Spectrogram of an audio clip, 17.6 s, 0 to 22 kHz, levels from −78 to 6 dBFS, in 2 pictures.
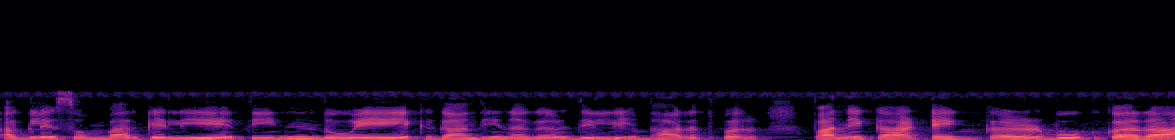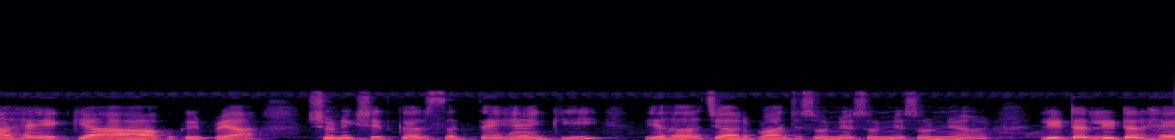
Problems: background sounds at intervals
